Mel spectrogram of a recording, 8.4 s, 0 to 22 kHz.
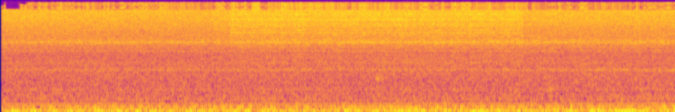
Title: ASUS Dual GeForce RTX 4060 EVO making strange noises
